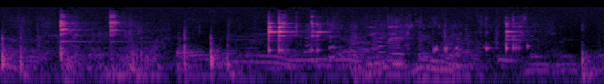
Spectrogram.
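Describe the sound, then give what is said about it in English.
Glasses clink and knock sharply several times as a glass of rye is poured and served, with people talking quietly underneath throughout. “Oh, glass of rye. Yes, sir.”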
